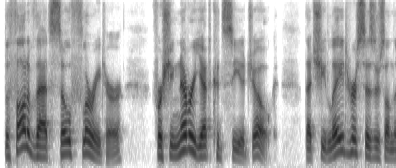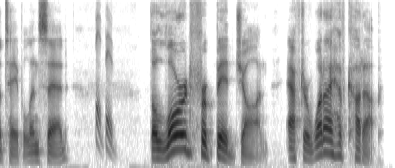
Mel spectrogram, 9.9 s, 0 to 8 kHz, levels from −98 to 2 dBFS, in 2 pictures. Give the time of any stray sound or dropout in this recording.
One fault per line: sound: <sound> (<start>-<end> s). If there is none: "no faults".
sound: chirp (6.1-6.5 s)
